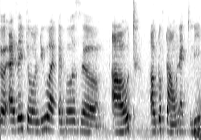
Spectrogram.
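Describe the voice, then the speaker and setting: Fairly slow speech in a Himachal Pradesh accent carries ordinary pitch variation. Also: woman. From India, Himachal Pradesh. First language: Himachali. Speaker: homemaker. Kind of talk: casual conversation.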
